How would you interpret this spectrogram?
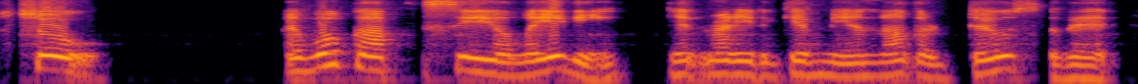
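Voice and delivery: ordinary talk, nothing marked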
